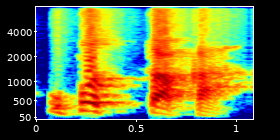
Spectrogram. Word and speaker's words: উপত্যকা: নাই কৃষক কৃষক কৃষক উপত্যকা আমরা ভুল করে এটার প্রায়শই উচ্চারণ করি উপত্যকা ত কোন ওকার নাই ত জফলা আছে সেজন্য ত দে দে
